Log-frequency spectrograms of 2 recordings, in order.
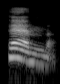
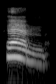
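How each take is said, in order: Both takes have the same delivery.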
